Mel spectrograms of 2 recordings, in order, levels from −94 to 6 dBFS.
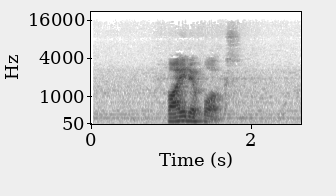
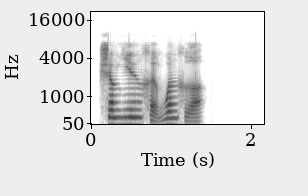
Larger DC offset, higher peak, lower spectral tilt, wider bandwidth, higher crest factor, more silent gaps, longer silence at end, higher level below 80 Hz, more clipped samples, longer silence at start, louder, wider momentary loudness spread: neither; first, -4 dBFS vs -10 dBFS; first, -6 dB/octave vs -3.5 dB/octave; first, 16 kHz vs 10 kHz; about the same, 20 dB vs 20 dB; neither; first, 0.85 s vs 0.65 s; about the same, -62 dBFS vs -64 dBFS; neither; first, 0.95 s vs 0.05 s; first, -20 LUFS vs -28 LUFS; first, 24 LU vs 5 LU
